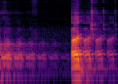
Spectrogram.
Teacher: تو جیم کا مخرج معلوم ہو گیا۔ زبان کا بیچ اور اوپر کا تالو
